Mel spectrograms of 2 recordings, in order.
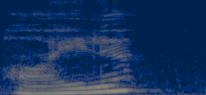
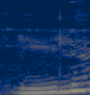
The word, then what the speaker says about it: Eule: Eimer meaning bucket, die Eule meaning owl, Europa, Europe, das Euter meaning udder. So if you see EU, it's written but it sounds like OI. Oil, not Eule, Eule is false, oil, the oil.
